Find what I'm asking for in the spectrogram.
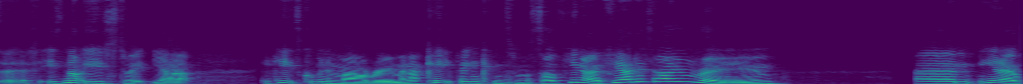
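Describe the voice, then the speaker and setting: A middle-aged woman with a blocked nose chatting casually with viewers on a live stream, swearing now and then. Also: mid-range voice.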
